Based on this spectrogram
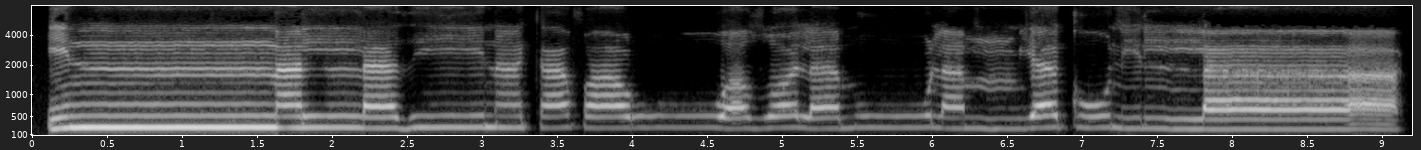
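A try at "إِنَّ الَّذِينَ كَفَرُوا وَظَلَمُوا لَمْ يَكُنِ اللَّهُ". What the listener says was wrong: Ya, kafaru, fa-nya tipiskan dulu ya. Kafaru, R-nya aja yang tebal. Innalladzina kafaru.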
